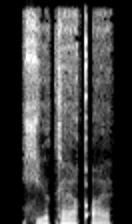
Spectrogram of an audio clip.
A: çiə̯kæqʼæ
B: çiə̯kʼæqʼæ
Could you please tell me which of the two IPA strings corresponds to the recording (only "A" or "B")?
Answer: A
